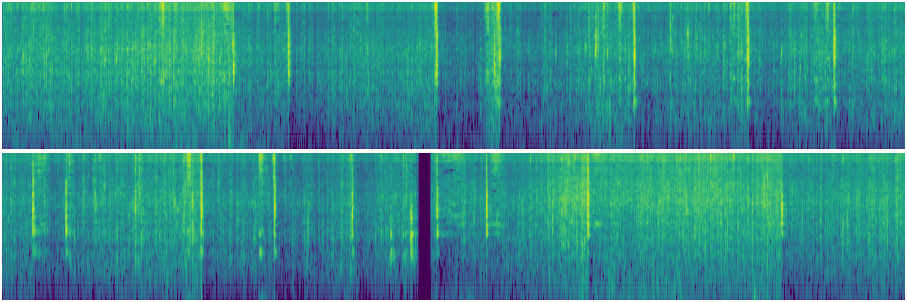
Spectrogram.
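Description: Kitchen knife chopping onion and tomato on a wooden cutting board: sharp knocks of the blade on the board at irregular spacing, roughly one a second, over a steady hiss of rain.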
